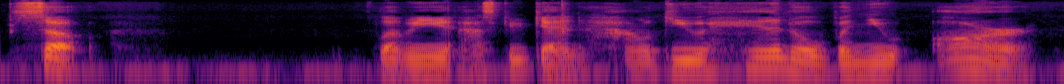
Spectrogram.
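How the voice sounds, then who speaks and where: A man playing a job interviewer in a spoken ASMR roleplay, talking in a reassuring, halting way with repeated words. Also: fairly low pitch. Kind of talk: ASMR roleplay, spoken aloud rather than whispered. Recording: steady keyboard typing noise behind voice. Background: computer keyboard typing.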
